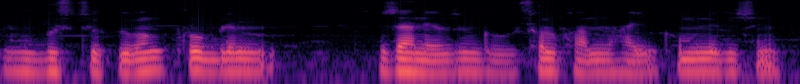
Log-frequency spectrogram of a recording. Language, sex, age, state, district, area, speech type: Bodo, male, 30-45, Assam, Kokrajhar, rural, spontaneous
